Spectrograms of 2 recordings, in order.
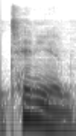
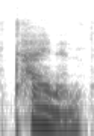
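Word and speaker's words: Tynion: the children i know a lot of people pronounce the tinian but if you look at his twitter account he basically shows that it's pronounced tainan but um yeah it's about conspiracy theories and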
